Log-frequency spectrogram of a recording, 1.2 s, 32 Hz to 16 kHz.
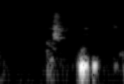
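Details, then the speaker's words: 14-year-old senior dog sneezing and coughing: a faint, sharp nasal burst followed by two low, soft huffs. "Okay, you will sometimes hear this sound, and that's my dog sneezing and coughing. I'm sorry, he's 14."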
